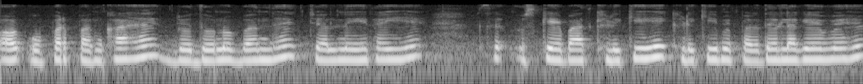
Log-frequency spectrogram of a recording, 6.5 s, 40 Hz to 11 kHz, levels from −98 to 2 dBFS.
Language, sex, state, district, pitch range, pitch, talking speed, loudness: Hindi, female, Haryana, Rohtak, 200-225 Hz, 210 Hz, 205 wpm, -16 LUFS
